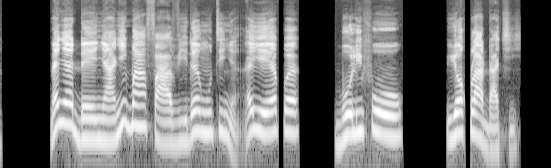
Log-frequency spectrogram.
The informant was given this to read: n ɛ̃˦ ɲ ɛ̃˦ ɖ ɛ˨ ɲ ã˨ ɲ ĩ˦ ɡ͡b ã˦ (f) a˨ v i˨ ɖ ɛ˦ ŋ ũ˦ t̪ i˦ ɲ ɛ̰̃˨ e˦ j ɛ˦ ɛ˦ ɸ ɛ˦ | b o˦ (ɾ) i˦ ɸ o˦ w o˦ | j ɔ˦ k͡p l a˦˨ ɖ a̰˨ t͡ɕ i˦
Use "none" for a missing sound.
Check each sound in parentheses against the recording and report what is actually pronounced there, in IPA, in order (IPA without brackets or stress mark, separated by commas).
f, l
